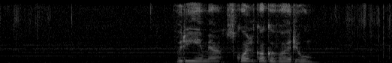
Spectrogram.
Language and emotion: Russian, neutral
